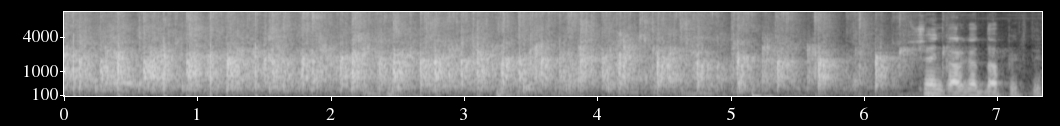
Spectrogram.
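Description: A studio audience applauds loudly.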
